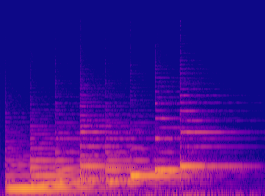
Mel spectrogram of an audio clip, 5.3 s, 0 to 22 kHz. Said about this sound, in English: the only other thing I do is the harp arpeggio on measure 89. Instead of being an exact repetition, it goes up an octave higher so it almost it's almost like it's building to a final note. If I just play the harp part, it sounds like this.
